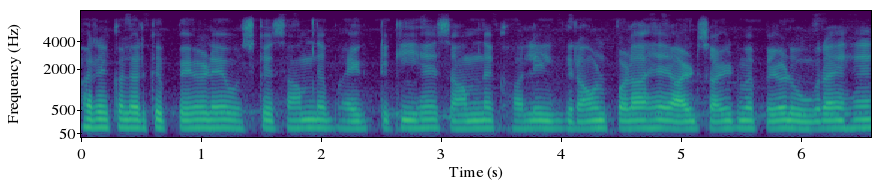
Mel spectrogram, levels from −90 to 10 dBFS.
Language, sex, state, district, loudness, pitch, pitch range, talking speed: Hindi, male, Jharkhand, Jamtara, -28 LUFS, 140 Hz, 135-145 Hz, 180 wpm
